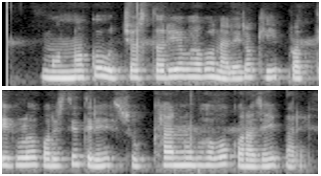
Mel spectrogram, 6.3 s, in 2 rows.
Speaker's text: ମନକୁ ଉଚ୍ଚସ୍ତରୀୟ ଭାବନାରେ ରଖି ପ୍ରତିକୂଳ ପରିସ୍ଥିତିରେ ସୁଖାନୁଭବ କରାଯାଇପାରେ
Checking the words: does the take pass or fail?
pass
